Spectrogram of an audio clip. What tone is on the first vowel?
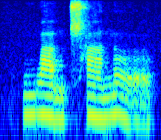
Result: low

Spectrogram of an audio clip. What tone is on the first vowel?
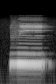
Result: high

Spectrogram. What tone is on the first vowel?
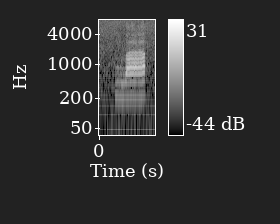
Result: high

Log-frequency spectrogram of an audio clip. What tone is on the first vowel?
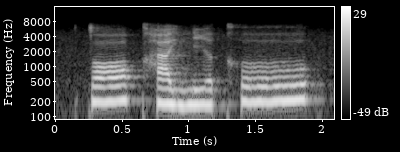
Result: rising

